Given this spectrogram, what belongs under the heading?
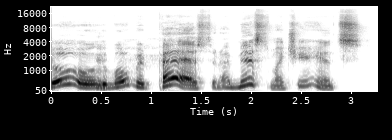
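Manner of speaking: high, put-on woeful voice; mock lament. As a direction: wail melodramatically over a lost chance. Mock lament of woman missing chance.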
